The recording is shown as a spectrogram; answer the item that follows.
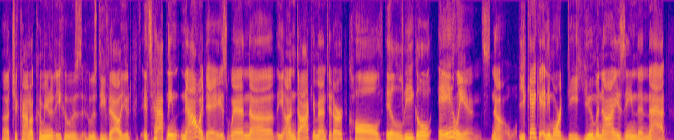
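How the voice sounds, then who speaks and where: A man's voice: a little high, unhurried, vocal fry, hardly any pauses, a bit bright, clean tone, dry recording. A man hosting a radio talk show, interviewing a guest in an earnest, opinionated way. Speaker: radio host.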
